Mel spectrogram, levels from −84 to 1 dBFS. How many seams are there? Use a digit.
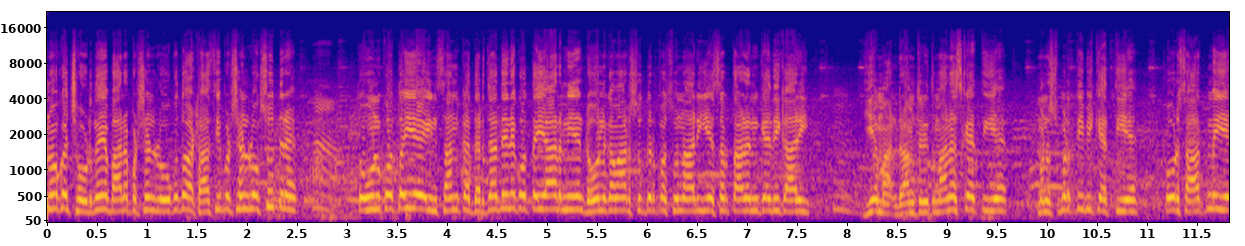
0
